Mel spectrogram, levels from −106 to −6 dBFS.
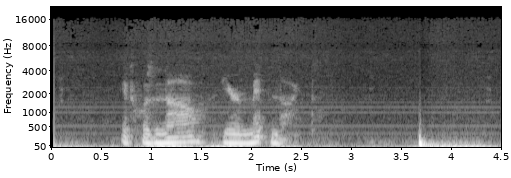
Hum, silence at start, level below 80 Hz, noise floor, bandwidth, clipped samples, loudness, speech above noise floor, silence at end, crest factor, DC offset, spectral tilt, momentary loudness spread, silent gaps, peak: none; 0.05 s; -30 dBFS; -38 dBFS; 4.6 kHz; under 0.1%; -21 LUFS; 22 dB; 0.05 s; 16 dB; under 0.1%; -9 dB/octave; 19 LU; none; -2 dBFS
